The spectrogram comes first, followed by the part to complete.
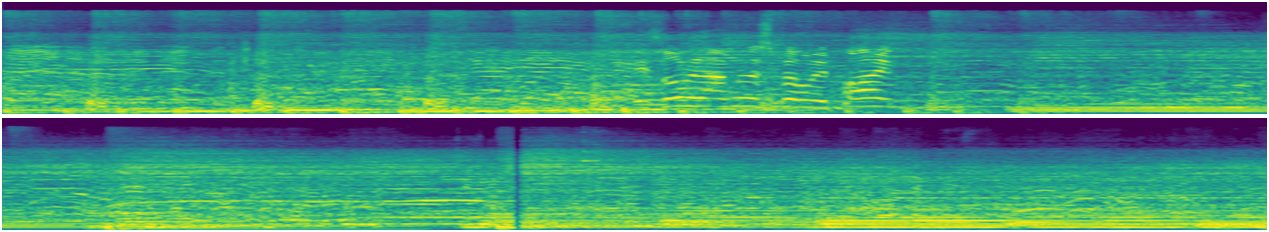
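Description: Live rock band playing loudly, with guitars and singing, heard from within the crowd.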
